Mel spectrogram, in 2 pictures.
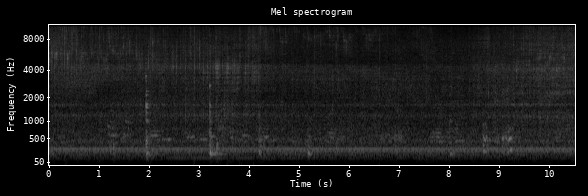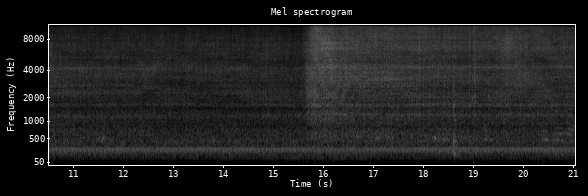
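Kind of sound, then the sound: food or drink, chicken browning and sizzling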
